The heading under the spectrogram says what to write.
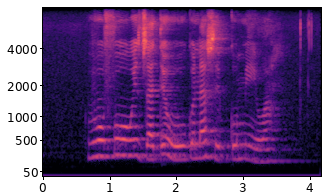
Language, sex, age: Tsonga, female, 24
